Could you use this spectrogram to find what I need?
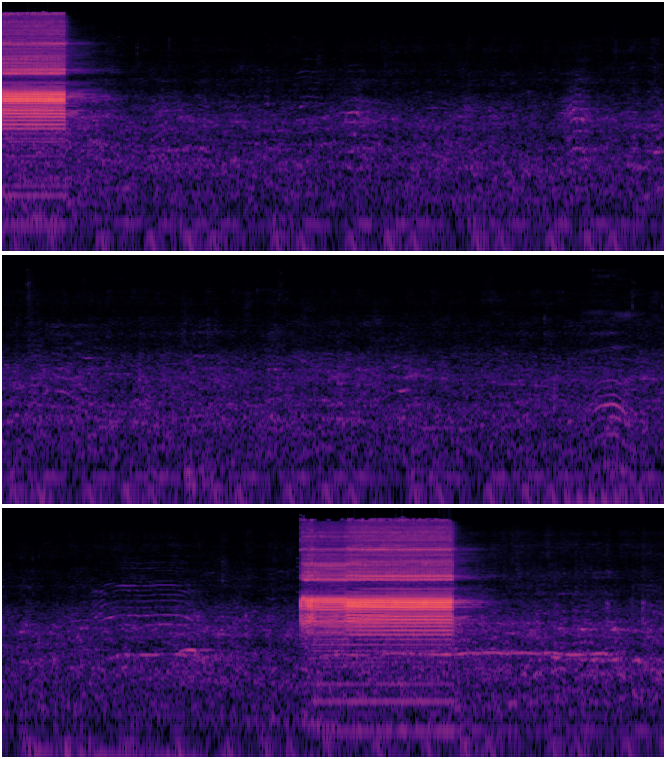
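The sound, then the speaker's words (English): A loud arena buzzer blares twice at a basketball game between Oakwood and WAU, a short blast at the start and a longer one near the end, over a steady murmur of crowd chatter. “They cannot control with this buzzer.”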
